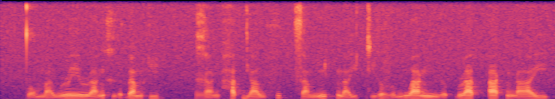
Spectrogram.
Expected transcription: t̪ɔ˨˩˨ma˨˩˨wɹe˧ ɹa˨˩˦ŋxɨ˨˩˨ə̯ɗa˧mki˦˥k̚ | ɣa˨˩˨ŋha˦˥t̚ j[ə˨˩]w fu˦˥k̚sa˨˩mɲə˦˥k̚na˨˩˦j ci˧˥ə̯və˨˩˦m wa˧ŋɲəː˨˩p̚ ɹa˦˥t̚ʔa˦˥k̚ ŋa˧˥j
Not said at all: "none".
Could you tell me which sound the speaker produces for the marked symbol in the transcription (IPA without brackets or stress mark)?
a˨˩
